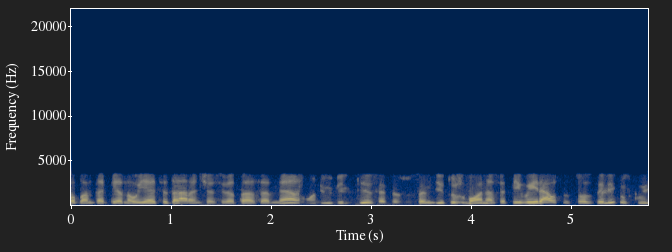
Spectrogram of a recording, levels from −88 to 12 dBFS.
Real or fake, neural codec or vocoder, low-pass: real; none; 3.6 kHz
